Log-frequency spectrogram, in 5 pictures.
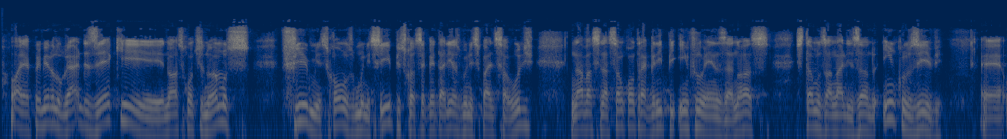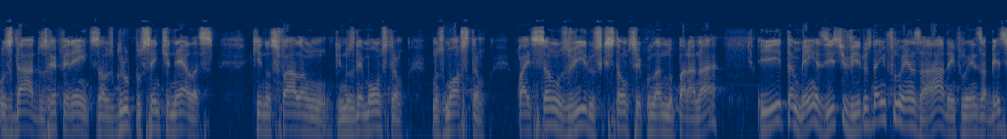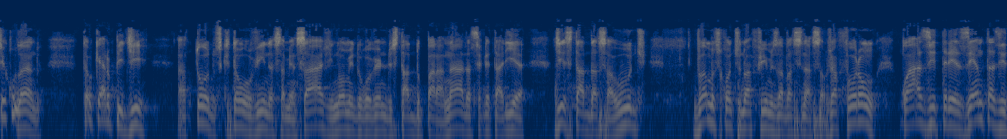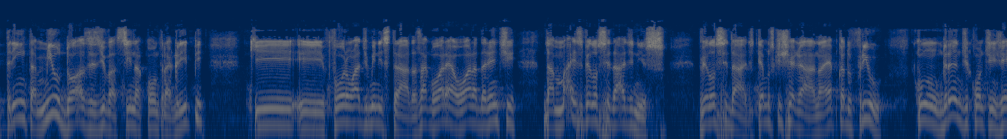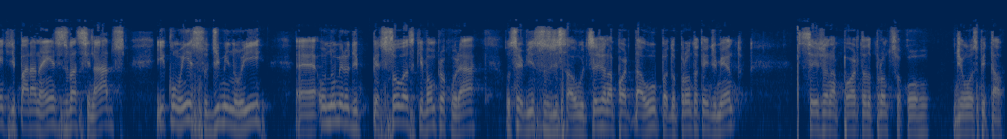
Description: Sonora do secretário de Estado da Saúde, Beto Preto, sobre a vacinação contra a gripe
